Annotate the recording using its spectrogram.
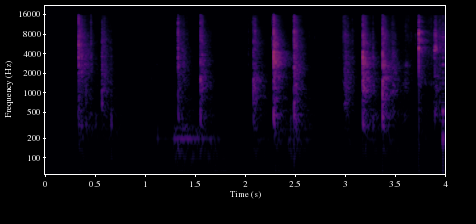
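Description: A deck of tarot cards being shuffled and handled: a string of short, irregular papery slaps and rustles starting just after the beginning.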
